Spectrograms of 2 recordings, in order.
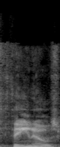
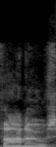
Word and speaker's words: Thanos: d back then I thought his name was Thanos apparently it's pronounced Thanos and now we all know that but we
